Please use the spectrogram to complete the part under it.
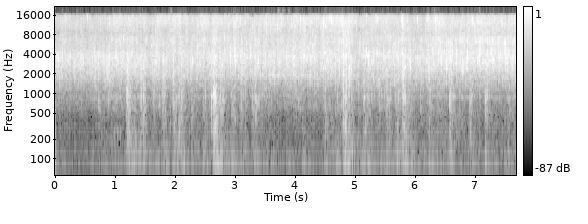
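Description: Cabbage fries in bacon grease with a steady, dense sizzle, and a few brief stirring scrapes cut through it. No one speaks.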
